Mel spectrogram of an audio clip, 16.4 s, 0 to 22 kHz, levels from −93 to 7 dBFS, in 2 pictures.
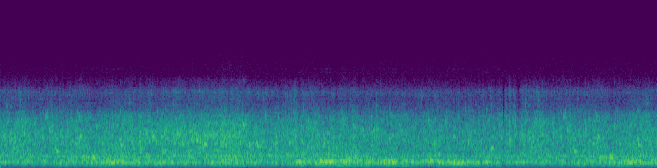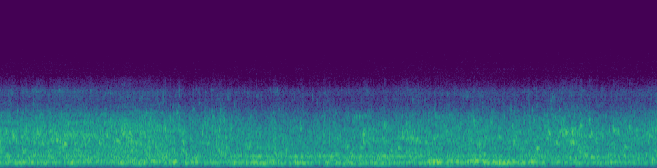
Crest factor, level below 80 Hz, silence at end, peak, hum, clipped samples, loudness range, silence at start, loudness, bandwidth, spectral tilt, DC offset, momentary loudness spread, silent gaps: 14 dB; -52 dBFS; 0 s; -8 dBFS; none; under 0.1%; 3 LU; 0 s; -23 LUFS; 2.8 kHz; -13.5 dB/octave; under 0.1%; 5 LU; none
